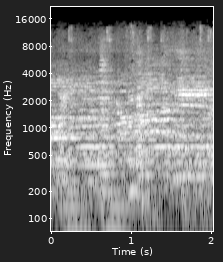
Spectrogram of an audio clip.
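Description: Recorded show music: a choir singing held chords over a steady low accompaniment.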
